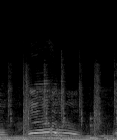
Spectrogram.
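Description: A toddler's crying wail, one long cry that rises and then falls about half a second in, over background music with a steady beat.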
